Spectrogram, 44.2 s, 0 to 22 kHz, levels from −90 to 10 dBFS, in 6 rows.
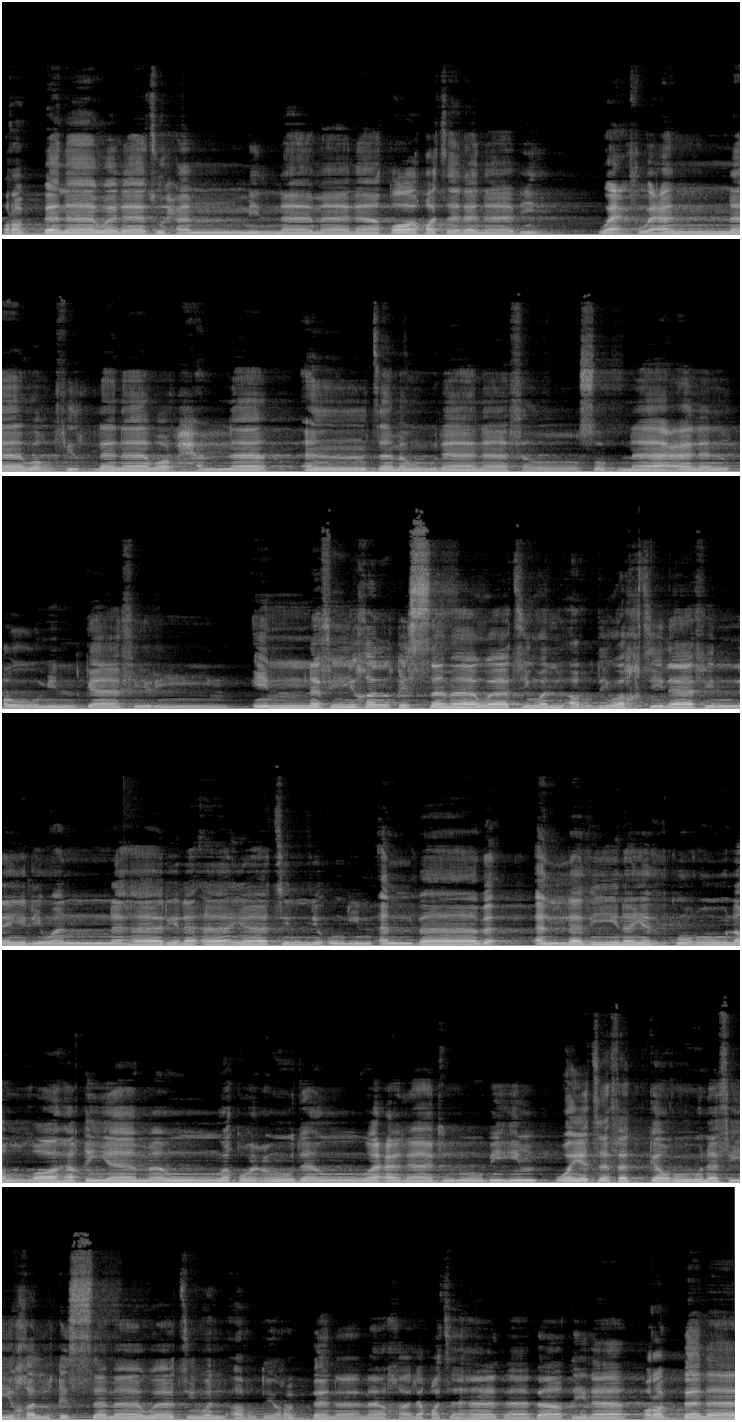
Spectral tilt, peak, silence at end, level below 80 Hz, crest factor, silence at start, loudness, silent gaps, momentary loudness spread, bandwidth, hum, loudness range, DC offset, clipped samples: -6 dB/octave; -8 dBFS; 0 s; -52 dBFS; 16 dB; 0 s; -24 LUFS; none; 8 LU; 16 kHz; none; 4 LU; 4%; under 0.1%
